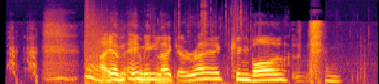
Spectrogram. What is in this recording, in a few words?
jingle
